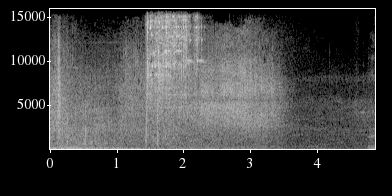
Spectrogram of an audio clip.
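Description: The Confringo fire spell in Hogwarts Legacy bursts with a loud, rumbling explosion inside the Gobbledegook Mine, its deep boom decaying slowly into a long, fading roar.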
